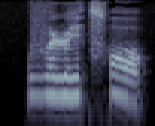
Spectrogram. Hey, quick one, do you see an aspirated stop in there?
yes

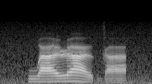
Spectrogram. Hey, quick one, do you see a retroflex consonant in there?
yes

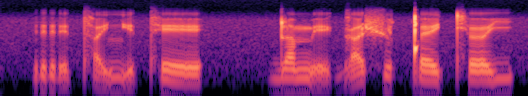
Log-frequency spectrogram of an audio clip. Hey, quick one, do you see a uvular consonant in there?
no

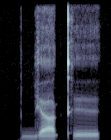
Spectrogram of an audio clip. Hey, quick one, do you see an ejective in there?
yes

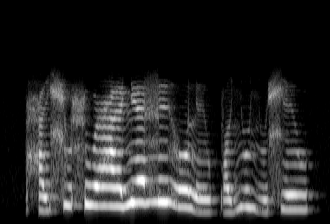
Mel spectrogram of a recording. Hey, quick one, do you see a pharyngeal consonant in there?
yes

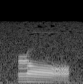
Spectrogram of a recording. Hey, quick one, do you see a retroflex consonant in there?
yes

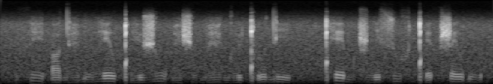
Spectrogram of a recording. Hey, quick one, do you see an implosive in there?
yes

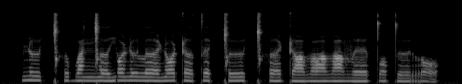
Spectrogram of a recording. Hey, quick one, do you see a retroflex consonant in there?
yes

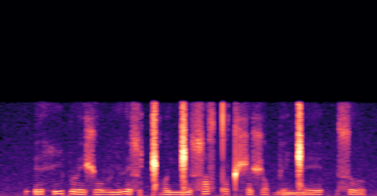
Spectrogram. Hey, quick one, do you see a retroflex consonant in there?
no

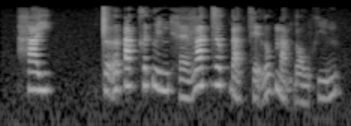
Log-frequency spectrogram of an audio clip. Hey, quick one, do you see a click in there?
no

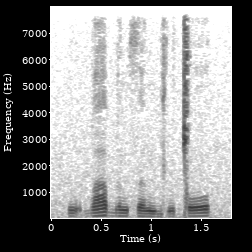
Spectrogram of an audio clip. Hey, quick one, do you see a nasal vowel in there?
no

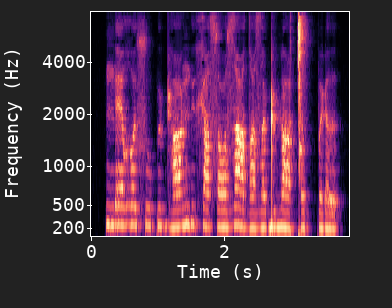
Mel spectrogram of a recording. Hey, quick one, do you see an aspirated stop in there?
no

